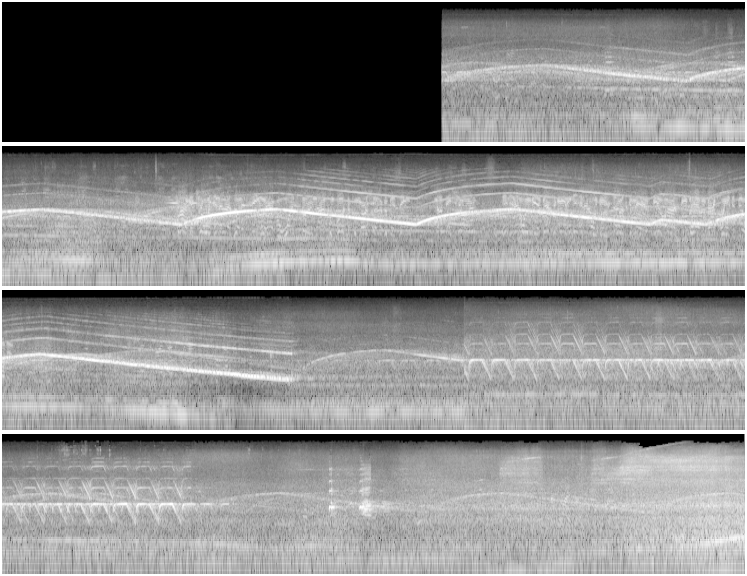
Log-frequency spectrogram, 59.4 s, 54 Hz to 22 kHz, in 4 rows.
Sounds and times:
Fire engine, fire truck (siren): 8.8s - 59.4s
Traffic noise, roadway noise: 8.8s - 59.4s
Truck: 8.8s - 59.4s
Speech: 14.2s - 30.8s.

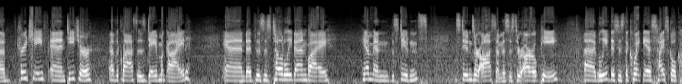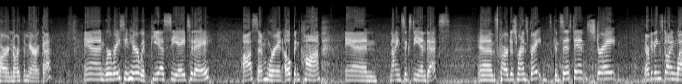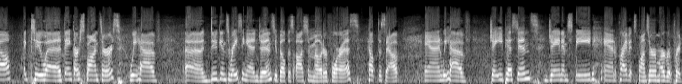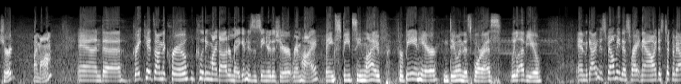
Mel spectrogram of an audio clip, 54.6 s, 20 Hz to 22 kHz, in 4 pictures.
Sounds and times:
Speech: 0.0s - 3.8s, 4.5s - 6.6s, 7.2s - 14.7s, 15.3s - 17.9s, 18.5s - 22.6s, 23.2s - 26.0s, 26.6s - 51.8s, 52.5s - 54.5s.

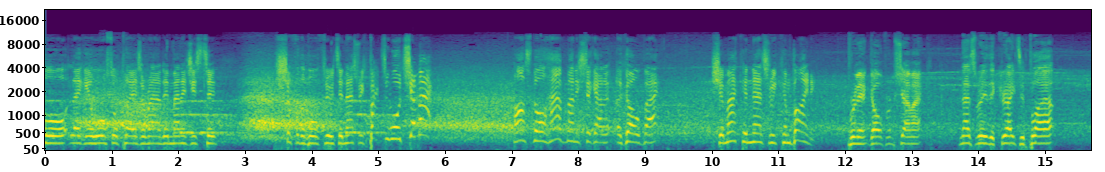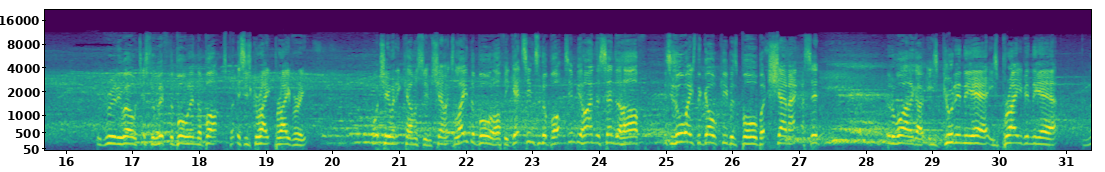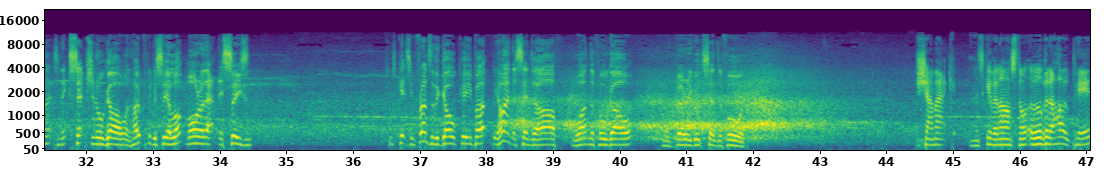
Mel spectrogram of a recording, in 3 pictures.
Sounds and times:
Speech: 0.0s - 2.6s, 3.4s - 5.8s, 7.0s - 9.2s, 10.0s - 13.2s, 13.8s - 15.1s, 16.5s - 34.5s, 36.5s - 41.9s, 44.5s - 47.0s.

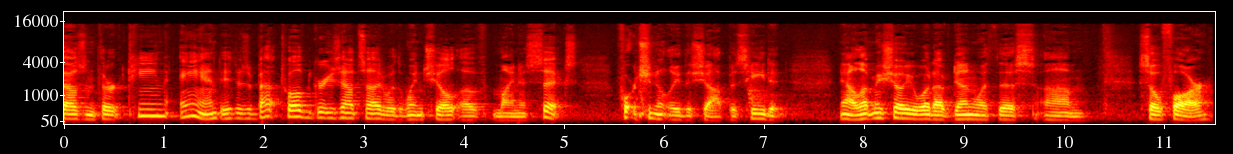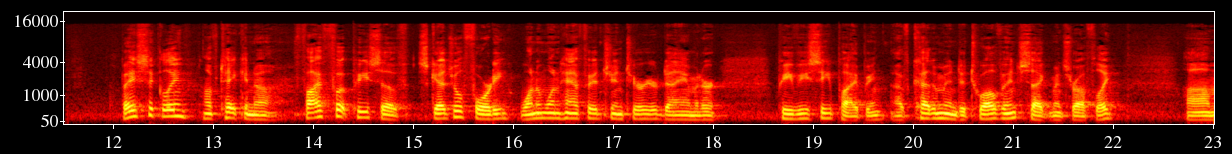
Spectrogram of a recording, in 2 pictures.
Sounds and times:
Speech: 0.0s - 11.5s, 12.1s - 22.1s, 22.7s - 23.0s.

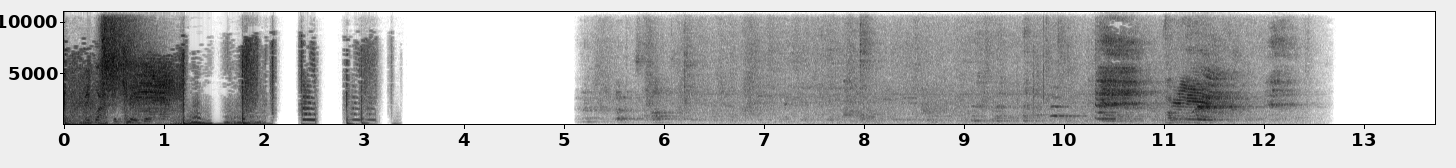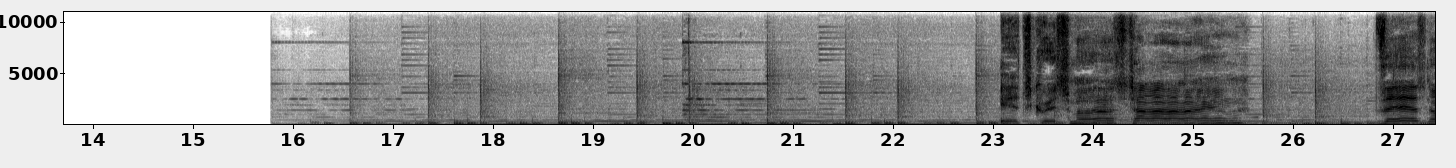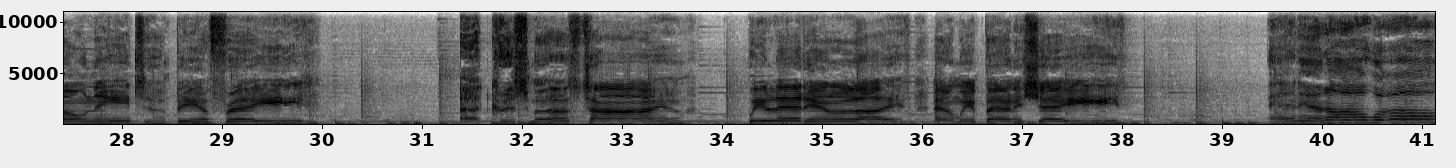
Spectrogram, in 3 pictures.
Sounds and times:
Music: 15.8s - 41.1s.

